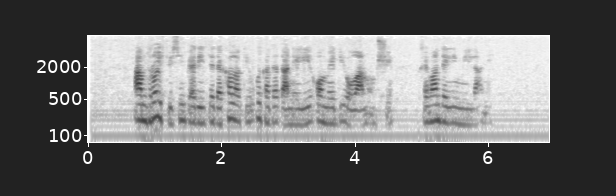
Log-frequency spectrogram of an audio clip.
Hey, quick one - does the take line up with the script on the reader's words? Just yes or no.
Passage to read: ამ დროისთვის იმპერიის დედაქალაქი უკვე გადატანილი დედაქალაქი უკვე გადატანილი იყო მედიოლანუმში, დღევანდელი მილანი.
no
